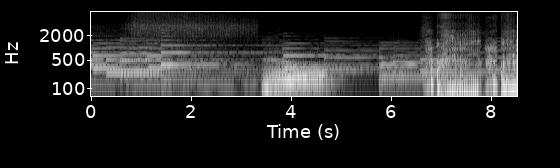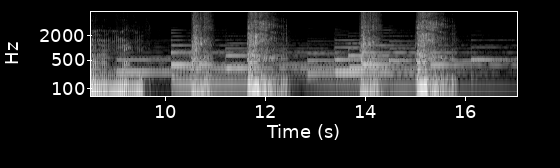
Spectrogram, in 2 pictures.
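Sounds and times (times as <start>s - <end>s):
soft piano music: 0.0s - 17.0s
lion roaring: 3.4s - 5.0s, 6.6s - 9.7s, 10.5s - 11.0s, 11.6s - 12.5s, 13.9s - 14.4s, 15.0s - 15.9s.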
